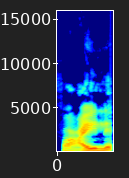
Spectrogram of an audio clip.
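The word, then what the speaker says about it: file: जैसे फाइल है तो फाइल में क्या है? एफ को पढ़ रहे हैं, आई को पढ़ रहे हैं, एल को पढ़ रहे हैं।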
